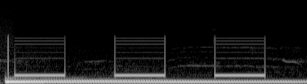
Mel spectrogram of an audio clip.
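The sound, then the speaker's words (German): A telephone tone beeps three times in an even on-off rhythm, each buzzy beep lasting about half a second, over a steady low electrical hum like a faulty phone line, heard on a phone that seems broken while trying to call friends. “Ich versuchte Freunde anzurufen, aber mein Telefon schien kaputt zu sein.”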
